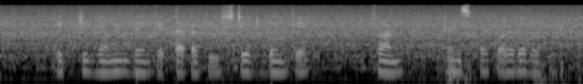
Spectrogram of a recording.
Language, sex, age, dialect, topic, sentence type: Bengali, male, 18-24, Northern/Varendri, banking, question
